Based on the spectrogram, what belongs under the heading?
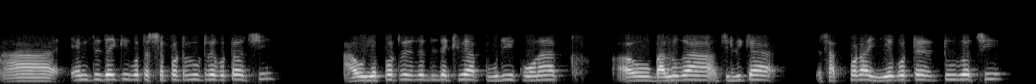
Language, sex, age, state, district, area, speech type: Odia, male, 18-30, Odisha, Bhadrak, rural, conversation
